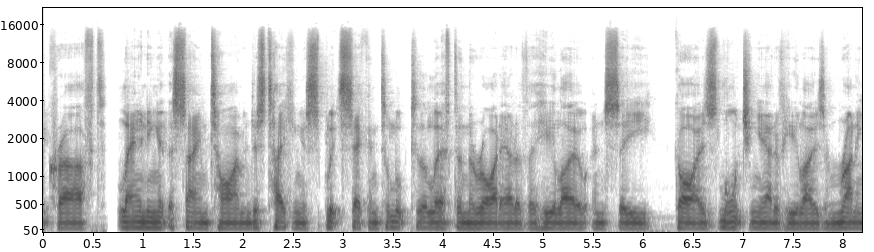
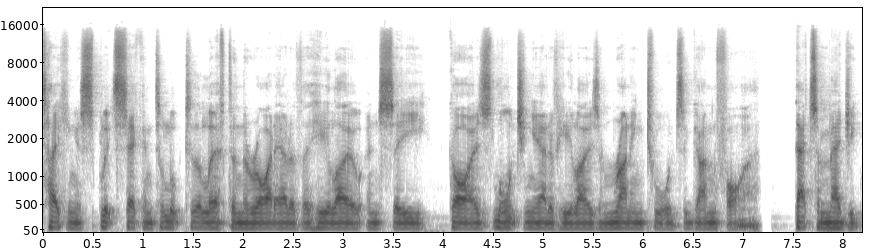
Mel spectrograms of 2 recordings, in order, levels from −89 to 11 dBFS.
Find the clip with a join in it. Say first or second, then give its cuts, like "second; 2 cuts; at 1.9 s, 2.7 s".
second; 1 cut; at 7.2 s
